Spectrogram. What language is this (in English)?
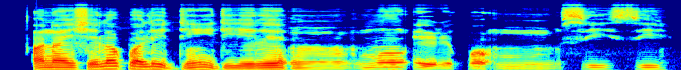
Yoruba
